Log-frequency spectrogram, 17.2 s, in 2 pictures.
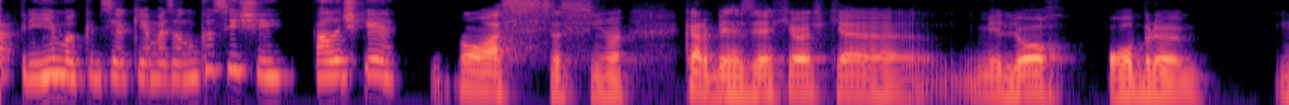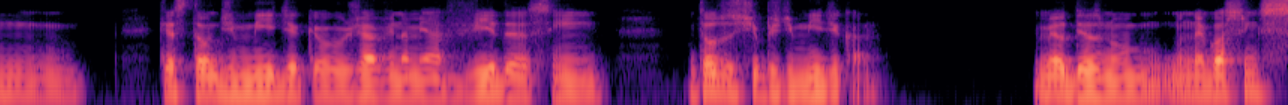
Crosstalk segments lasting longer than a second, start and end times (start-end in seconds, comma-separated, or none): none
